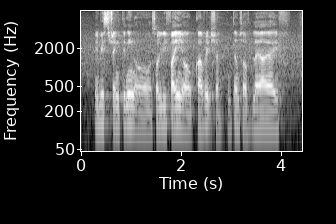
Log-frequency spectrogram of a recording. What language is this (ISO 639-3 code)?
eng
